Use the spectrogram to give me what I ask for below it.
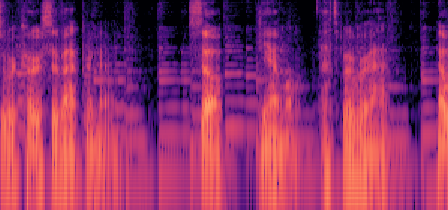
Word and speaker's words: YAML: ain't markup language it's a recursive acronym so yaml that's where we're at now what goes in your tasks. yaml file uh research task description conduct a thorough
